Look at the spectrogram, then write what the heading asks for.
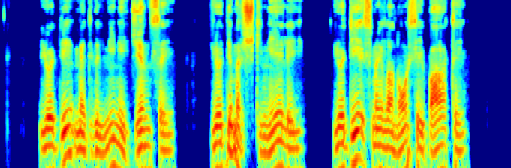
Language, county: Lithuanian, Kaunas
